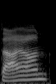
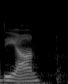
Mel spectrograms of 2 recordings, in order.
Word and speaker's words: Dion: His radiance requests that your highness maintain position here and it's pronounced Dion. I don't think his is. Yeah, it is Dion.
